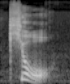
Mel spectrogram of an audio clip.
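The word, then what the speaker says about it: Kyo (今日): Und wenn man es in Kanji schreibt, dann spricht man es aber nicht Konnichi aus, sondern Kyo. Kyo heißt heute.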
